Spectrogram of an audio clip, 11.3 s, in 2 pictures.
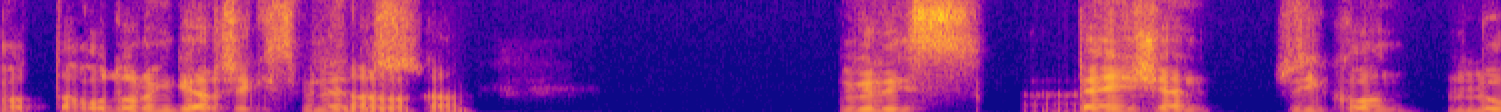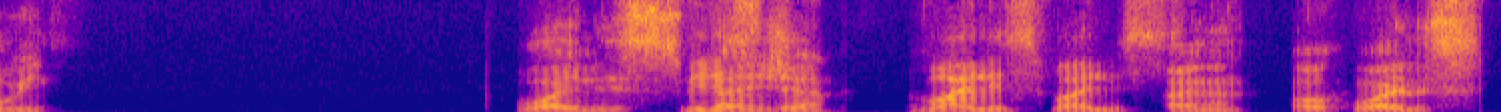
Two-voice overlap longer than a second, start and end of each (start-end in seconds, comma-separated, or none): none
